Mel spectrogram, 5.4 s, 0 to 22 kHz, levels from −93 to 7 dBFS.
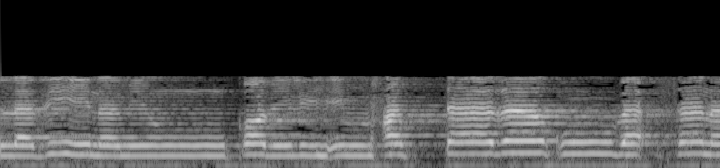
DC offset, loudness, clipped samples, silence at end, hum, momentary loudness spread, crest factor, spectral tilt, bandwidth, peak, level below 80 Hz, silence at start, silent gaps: under 0.1%; -20 LUFS; under 0.1%; 0 s; none; 10 LU; 16 dB; -7.5 dB/octave; 4.1 kHz; -4 dBFS; -48 dBFS; 0 s; none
